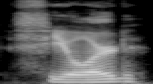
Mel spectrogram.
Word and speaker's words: fjord: one right below where it says straight that's pronounced Fjord um it's kind of like a straight it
